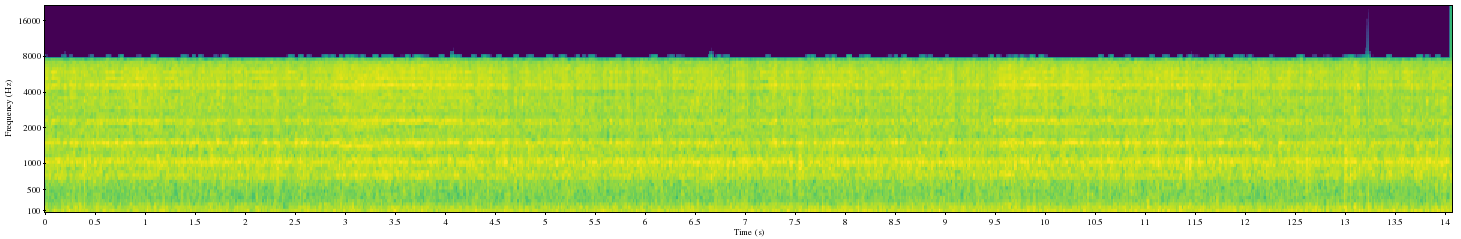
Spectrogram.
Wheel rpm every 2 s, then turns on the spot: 200, 190, 200, 200, 200, 200, 200.
none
